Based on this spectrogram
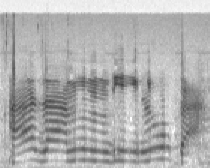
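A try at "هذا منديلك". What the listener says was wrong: Nah, lu-nya jangan dipanjangkan ya.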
